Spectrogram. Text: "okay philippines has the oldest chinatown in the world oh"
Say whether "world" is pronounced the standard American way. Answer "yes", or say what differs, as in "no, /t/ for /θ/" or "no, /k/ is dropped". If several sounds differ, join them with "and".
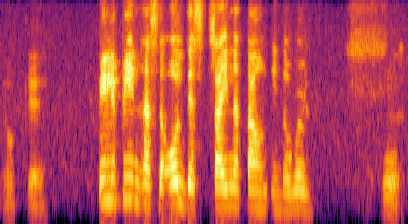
yes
